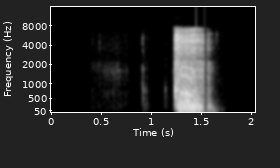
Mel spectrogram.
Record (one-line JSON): {"cough_length": "2.0 s", "cough_amplitude": 31847, "cough_signal_mean_std_ratio": 0.32, "survey_phase": "beta (2021-08-13 to 2022-03-07)", "age": "18-44", "gender": "Female", "wearing_mask": "No", "symptom_none": true, "smoker_status": "Never smoked", "respiratory_condition_asthma": true, "respiratory_condition_other": false, "recruitment_source": "Test and Trace", "submission_delay": "-1 day", "covid_test_result": "Negative", "covid_test_method": "LFT"}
